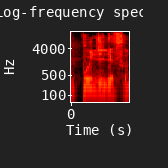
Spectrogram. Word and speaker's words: Пуделев: Кеша Пуделев, ударение на «у».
